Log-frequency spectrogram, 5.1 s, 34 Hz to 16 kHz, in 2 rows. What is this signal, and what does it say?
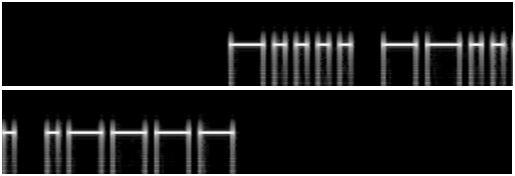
Morse code, heard as a keyed tone, about 22 wpm, 700 Hz. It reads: 671
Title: Numbers - 3-Digit 22wpm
